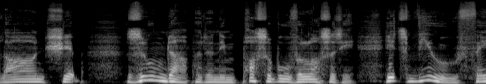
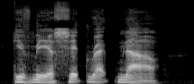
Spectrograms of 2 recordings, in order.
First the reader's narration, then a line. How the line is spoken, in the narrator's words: barked the chief officer through the speakers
